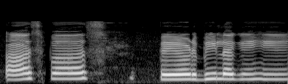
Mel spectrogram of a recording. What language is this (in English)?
Hindi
